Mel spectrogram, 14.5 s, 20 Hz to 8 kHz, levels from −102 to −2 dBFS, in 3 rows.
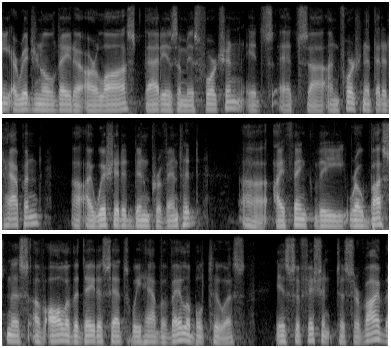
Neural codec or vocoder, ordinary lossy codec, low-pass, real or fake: none; Opus, 24 kbps; 7.2 kHz; real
